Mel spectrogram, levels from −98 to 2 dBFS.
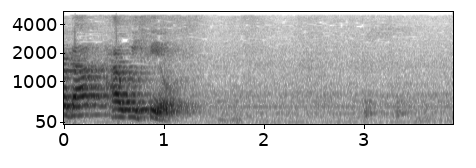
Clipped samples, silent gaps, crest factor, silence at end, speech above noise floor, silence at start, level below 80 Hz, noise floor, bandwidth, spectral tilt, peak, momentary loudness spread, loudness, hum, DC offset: under 0.1%; none; 18 dB; 2.65 s; 33 dB; 0 s; -58 dBFS; -46 dBFS; 5.2 kHz; -9 dB/octave; 0 dBFS; 18 LU; -14 LUFS; none; under 0.1%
